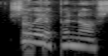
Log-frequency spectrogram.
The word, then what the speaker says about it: Juliette Binoche: Juliette Binoche, thank you. – I hope I pronounced that right. That's how you pronounce it, right? – Yes.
